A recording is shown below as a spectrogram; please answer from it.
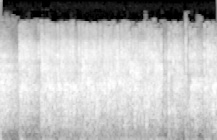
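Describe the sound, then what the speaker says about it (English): An audience gives a round of applause, a dense burst of many hands clapping together, loud and continuous, with no voices over it. "another round of applause for Private Gillis"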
